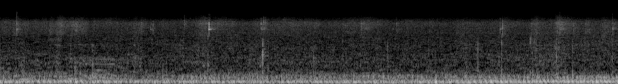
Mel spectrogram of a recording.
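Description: A steady low engine hum, like a motor vehicle running, with faint scattered high ticks above it.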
